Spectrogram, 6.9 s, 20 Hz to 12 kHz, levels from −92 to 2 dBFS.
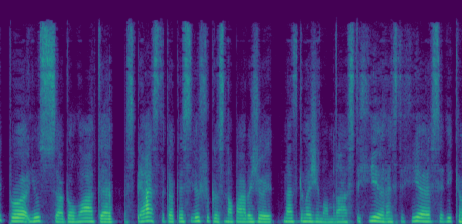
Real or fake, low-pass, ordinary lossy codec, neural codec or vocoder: fake; 10.8 kHz; AAC, 48 kbps; codec, 24 kHz, 0.9 kbps, WavTokenizer, medium music audio release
